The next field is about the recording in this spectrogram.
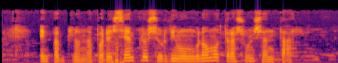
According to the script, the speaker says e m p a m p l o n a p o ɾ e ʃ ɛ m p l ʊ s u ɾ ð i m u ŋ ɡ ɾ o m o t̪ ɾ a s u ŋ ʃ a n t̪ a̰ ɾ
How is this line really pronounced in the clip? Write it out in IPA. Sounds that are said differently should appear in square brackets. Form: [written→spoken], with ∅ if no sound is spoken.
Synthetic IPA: e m p a m p l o n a p o ɾ e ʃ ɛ m p l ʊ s u ɾ ð i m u ŋ ɡ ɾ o m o t̪ ɾ a s u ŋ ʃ a n t̪ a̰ ɾ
